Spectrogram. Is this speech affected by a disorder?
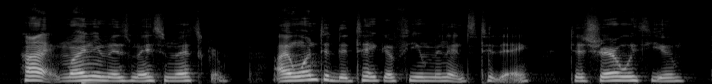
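Yes: dysarthria; affects voice quality, speech recognition inaccurate.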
